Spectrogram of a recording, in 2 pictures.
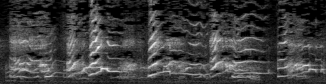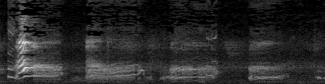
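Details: A hungry dog begs for food with quick, wavering whimpers that curve up and down, fading into lower, softer whines over the last few seconds.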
